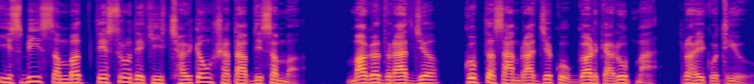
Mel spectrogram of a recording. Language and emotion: Nepali, neutral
